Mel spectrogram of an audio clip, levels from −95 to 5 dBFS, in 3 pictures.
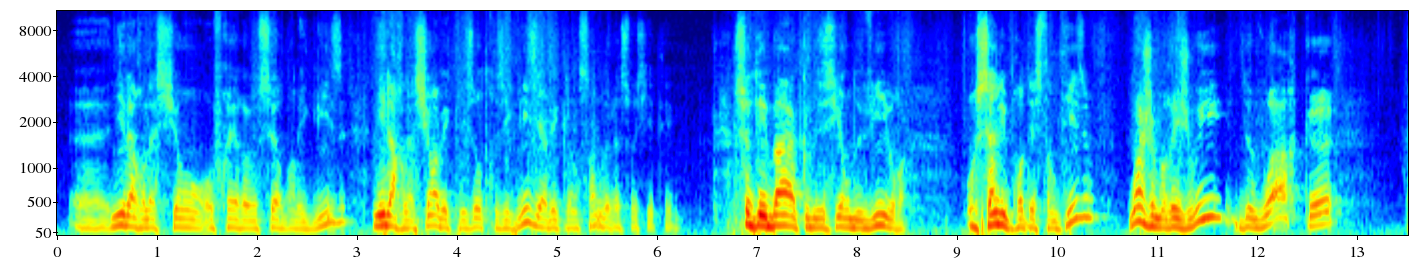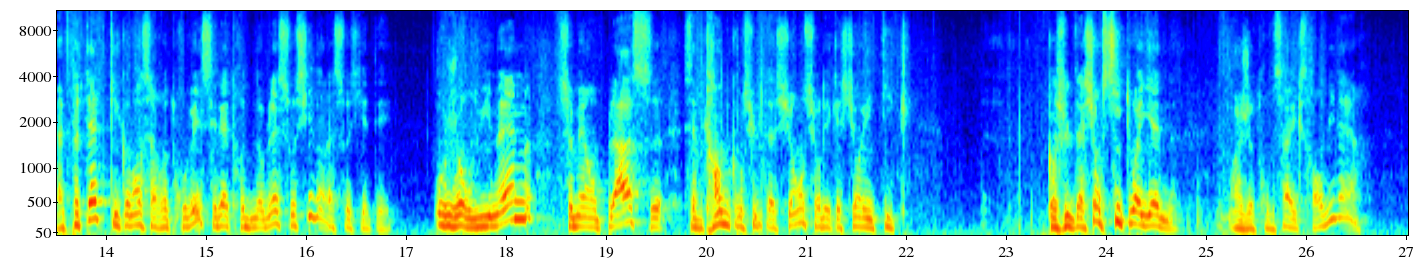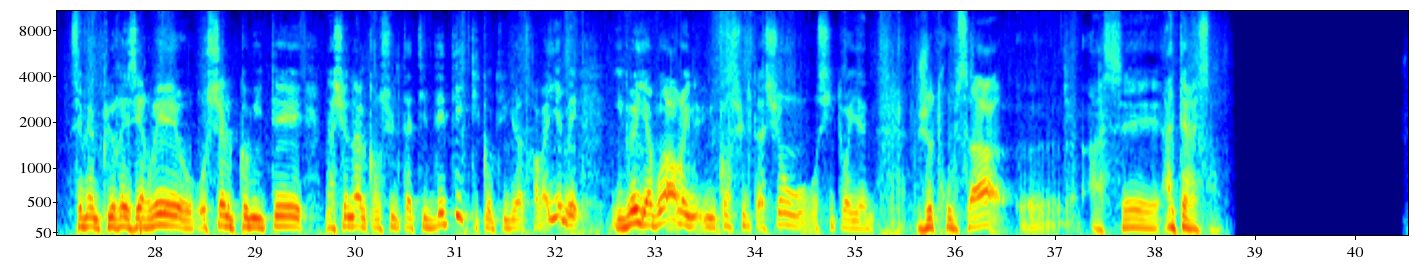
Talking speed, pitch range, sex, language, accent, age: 155 wpm, 125-160 Hz, male, French, French, 60-79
